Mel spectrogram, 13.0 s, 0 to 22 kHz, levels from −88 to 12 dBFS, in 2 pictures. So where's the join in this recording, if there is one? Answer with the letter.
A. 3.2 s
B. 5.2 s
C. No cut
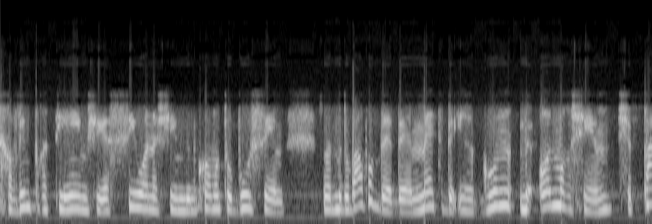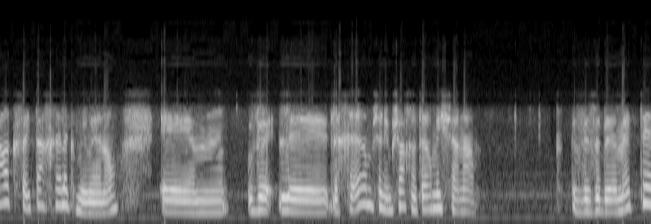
B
